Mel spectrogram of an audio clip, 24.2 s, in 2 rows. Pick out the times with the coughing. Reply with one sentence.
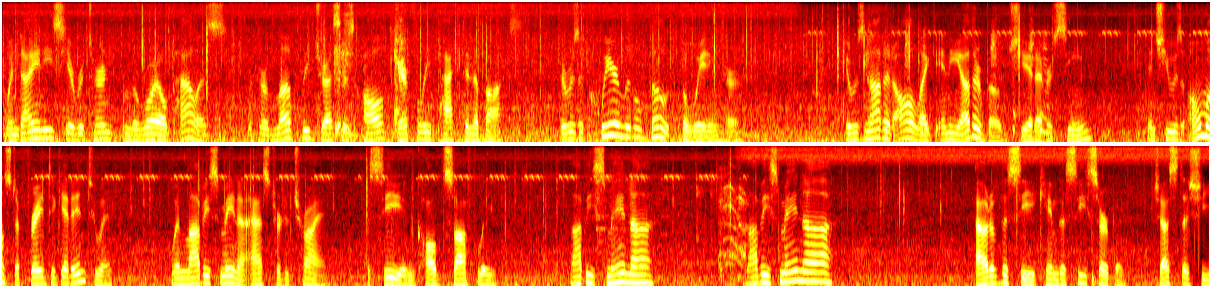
You can hear the coughing from 3.3 to 4.0 s, from 8.6 to 10.6 s and from 18.0 to 19.7 s.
